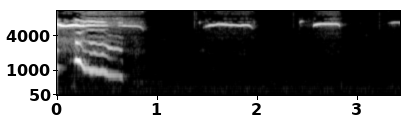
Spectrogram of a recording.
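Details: Pet dachshund indoors, reacting to a spoken word that drives him nuts: one loud, high, falling whine-howl lasting under a second, followed by thin high whistly tones.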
